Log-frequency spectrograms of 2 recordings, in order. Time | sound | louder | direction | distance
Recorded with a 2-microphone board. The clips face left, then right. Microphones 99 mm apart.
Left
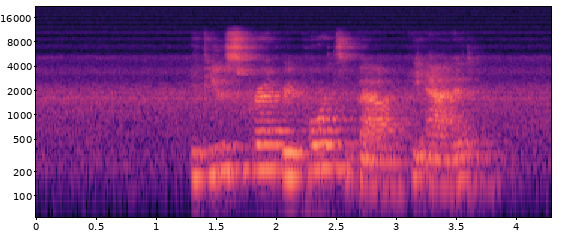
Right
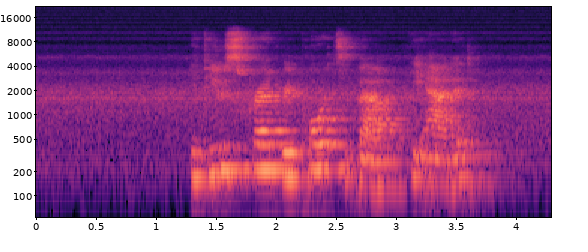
1.3 | a woman speaking | right 3 dB | 10° right (ahead or behind) | 0.7 m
